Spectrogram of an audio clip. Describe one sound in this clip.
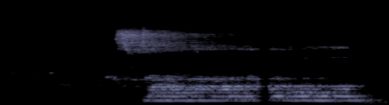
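A man calls out loudly through a microphone.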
